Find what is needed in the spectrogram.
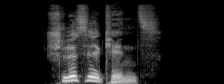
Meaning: genitive of Schlüsselkind
- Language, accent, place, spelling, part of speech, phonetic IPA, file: German, Germany, Berlin, Schlüsselkinds, noun, [ˈʃlʏsl̩ˌkɪnt͡s], De-Schlüsselkinds.ogg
